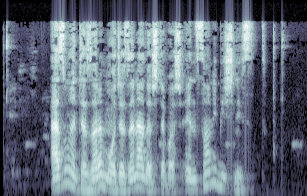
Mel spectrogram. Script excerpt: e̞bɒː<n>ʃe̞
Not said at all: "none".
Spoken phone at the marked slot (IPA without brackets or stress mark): none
